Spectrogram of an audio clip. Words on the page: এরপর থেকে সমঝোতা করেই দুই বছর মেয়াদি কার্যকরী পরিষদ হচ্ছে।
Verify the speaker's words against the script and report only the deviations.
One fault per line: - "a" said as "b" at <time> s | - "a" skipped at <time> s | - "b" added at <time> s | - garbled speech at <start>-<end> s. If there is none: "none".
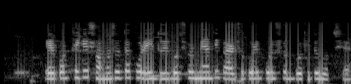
- "গঠিত" added at 3.0 s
